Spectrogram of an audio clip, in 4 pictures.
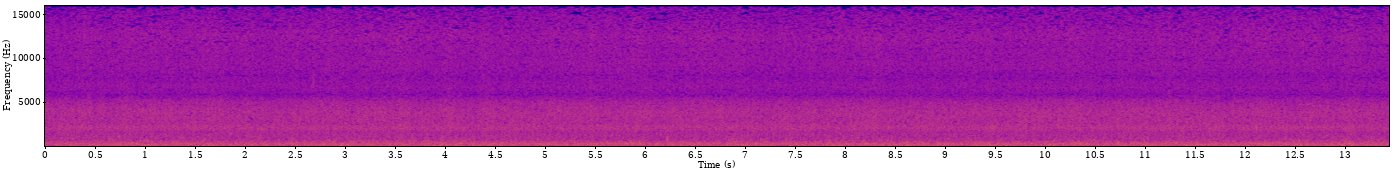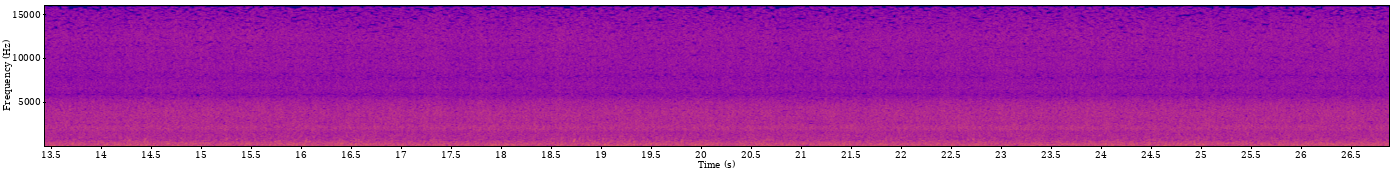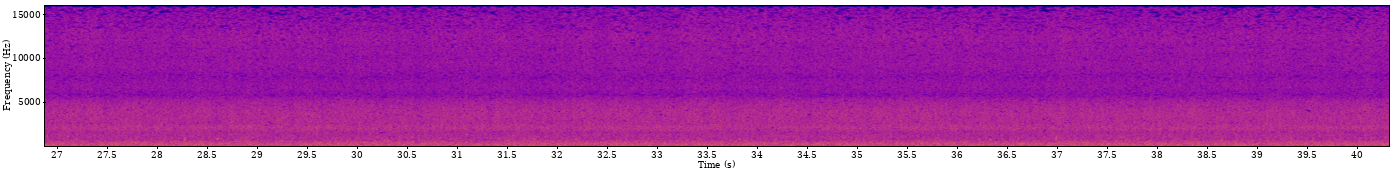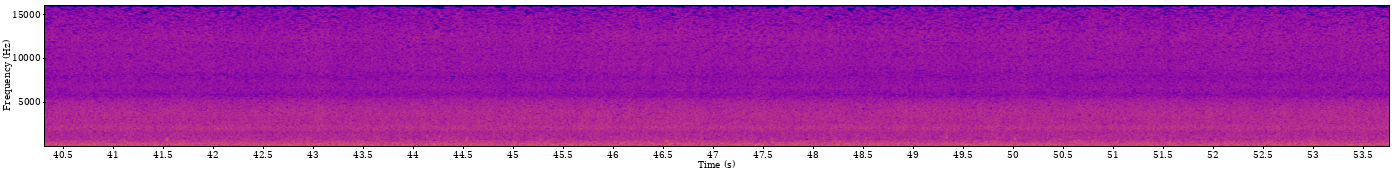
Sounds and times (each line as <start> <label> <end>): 0.0 steady waterfall 53.7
